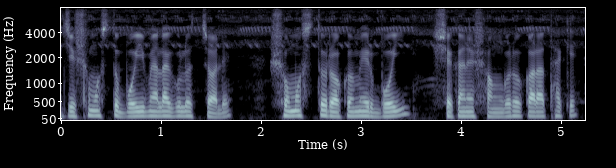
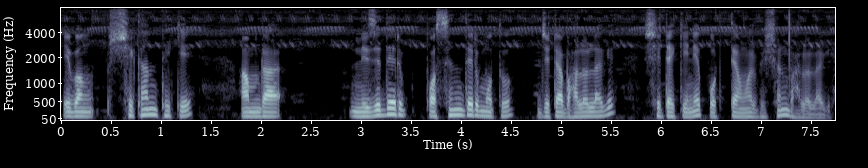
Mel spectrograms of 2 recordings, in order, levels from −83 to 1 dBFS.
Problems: background conversations at intervals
